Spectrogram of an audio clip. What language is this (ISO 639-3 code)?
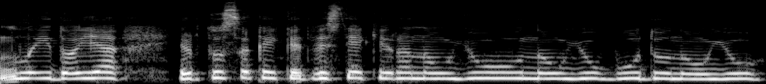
lit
